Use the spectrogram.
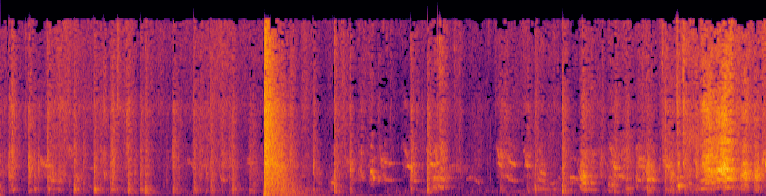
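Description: Quails chirp and cluck repeatedly from close by on a farm, a busy scattered chatter with one sharp thud partway through.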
